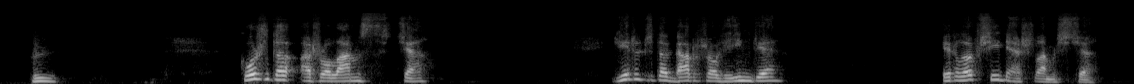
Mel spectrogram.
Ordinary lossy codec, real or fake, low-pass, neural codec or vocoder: Opus, 16 kbps; fake; 10.8 kHz; codec, 16 kHz in and 24 kHz out, 0.8 kbps, FocalCodec, streaming, 65536 codes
